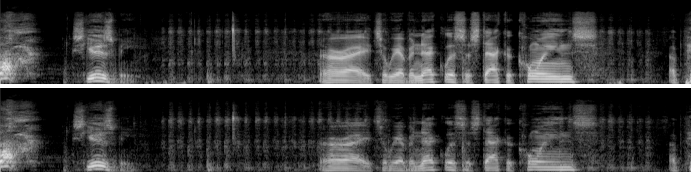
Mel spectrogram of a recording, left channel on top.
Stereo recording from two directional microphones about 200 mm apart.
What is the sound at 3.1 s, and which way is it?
Speech, 50° left (ahead or behind).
